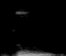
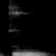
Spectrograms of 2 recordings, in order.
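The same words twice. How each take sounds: The two takes are said the same way.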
